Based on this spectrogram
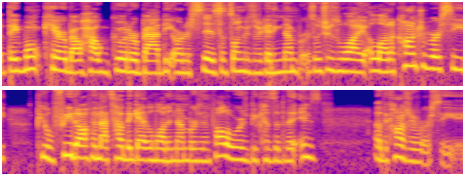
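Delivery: fast, rattled-off, rushing words. Speaker explaining a point at length to listeners, talking fast. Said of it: "I'm sorry that I'm talking fast".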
